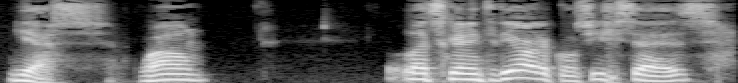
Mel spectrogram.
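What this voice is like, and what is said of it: Usual voice. Nothing is said of it.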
